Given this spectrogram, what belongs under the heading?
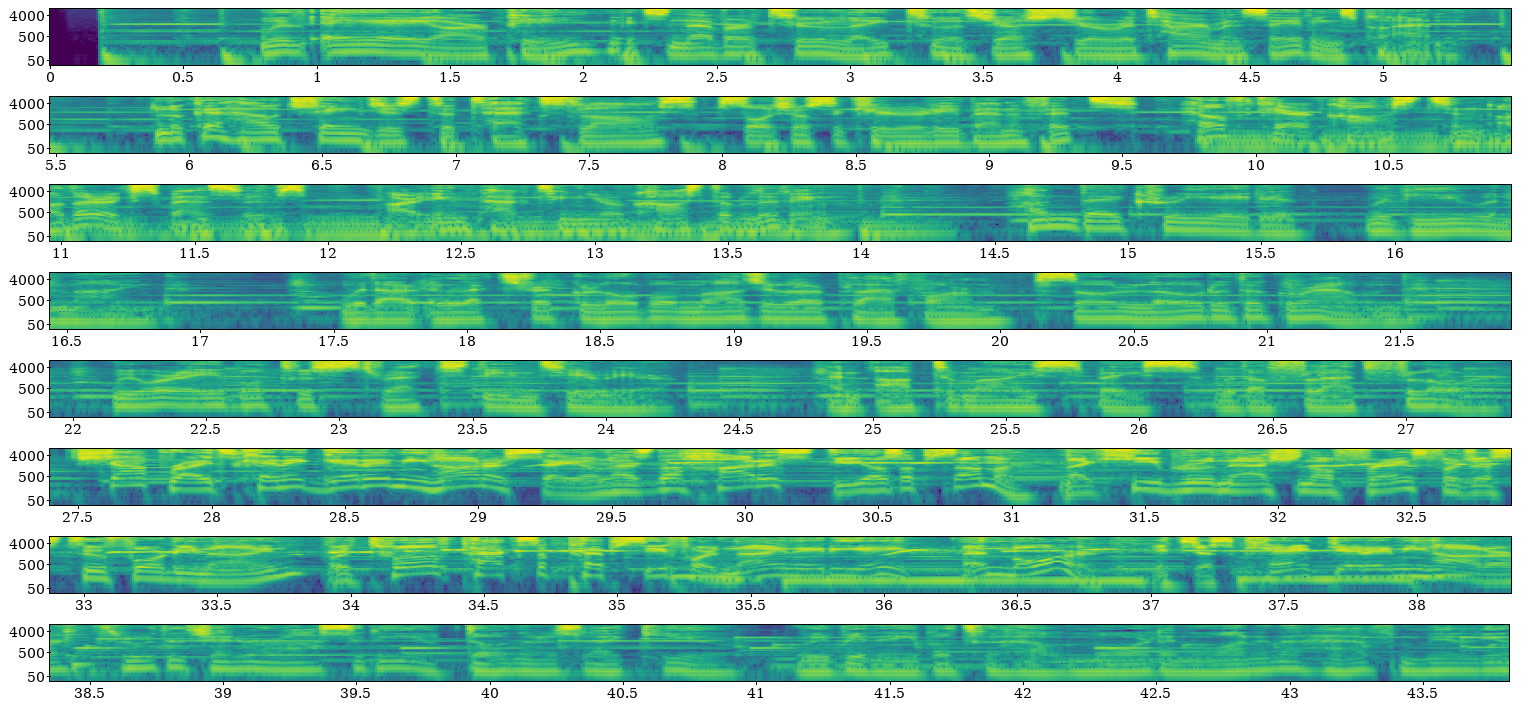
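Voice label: Korean, Accented English; GoLocalise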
